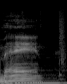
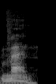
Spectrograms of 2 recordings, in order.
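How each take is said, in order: First: The vowel is long and stretched out. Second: The vowel is short and plain. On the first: "it can become man" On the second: "Take a word like man"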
